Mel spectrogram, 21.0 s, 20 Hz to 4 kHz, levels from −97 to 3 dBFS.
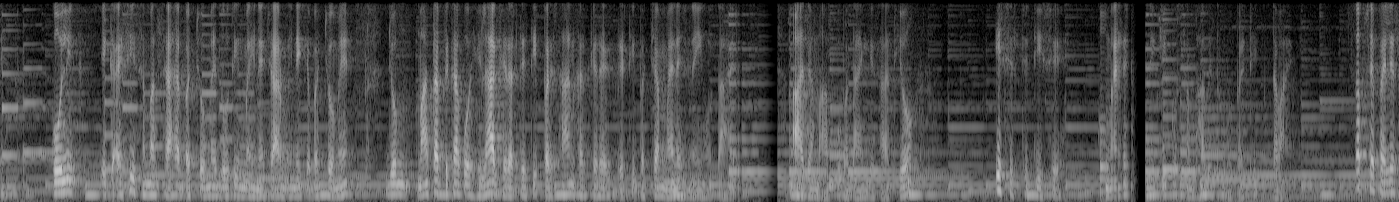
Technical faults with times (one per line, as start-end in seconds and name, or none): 11.04-11.38 short concealed packet loss
11.40-11.68 long network dropout
16.52-17.20 repeated packet loss (robotic sound)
